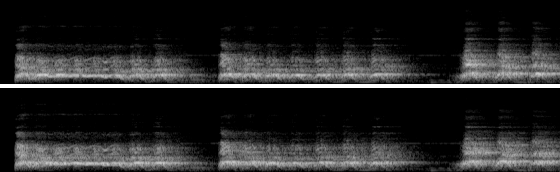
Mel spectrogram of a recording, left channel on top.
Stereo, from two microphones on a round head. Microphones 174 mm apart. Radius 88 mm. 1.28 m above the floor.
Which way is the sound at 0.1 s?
20° right (ahead or behind).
